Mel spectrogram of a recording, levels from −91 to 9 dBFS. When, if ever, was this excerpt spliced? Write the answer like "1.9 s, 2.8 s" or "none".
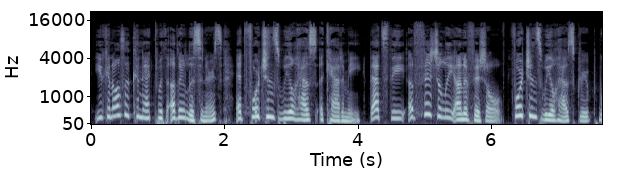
4.1 s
